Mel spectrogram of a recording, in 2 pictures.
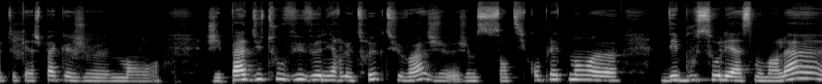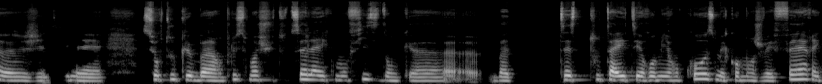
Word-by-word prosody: te 170 +1 -11
cache 170 0 -4
pas 205 -1 +1
que 195 -2 -5
je 170 0 -7 0.2
m'en 155 0 -9 0.4
j'ai 155 0 -6
pas 210 +6 +7
du 235 +2 -2
tout 250 0 -2
vu 230 +1 0
venir 205 -2 0
le 185 -2 -1
truc, 235 +7 -2
tu 220 - 0
vois? 190 +7 0
Je 170 -7 -7
je 170 - -9
me 170 - -4
suis 165 0 +6
sentie 165 0 +1
complètement, 225 +2 -1
heu, 190 -1 +3 0.5
déboussolée 200 +2 +5
à 175 - +2
ce 180 +1 +7
moment-là, 215 +9 +1 0.2
heu, - - -5
j'ai 170 0 -8
dit: 190 - -16
«Mais» 165 -2 -3 0.4
surtout 215 +2 0
que 210 -1 -1
bah, 185 -2 +1
en 170 - -7
plus 220 +4 -1
moi 210 - -2
je 205 - -6
suis 200 -2 -12
toute - - -12
seule 230 -2 +5
avec 205 -1 -3
mon 195 -1 -9
fils 230 +1 -1
donc 175 -2 -7
heu, 170 0 -5 0.5
bah, 170 0 -4 0.5
tu 210 - +5
sais 205 0 +2
tout 220 +1 -10
a 200 -3 +6
été 195 0 +1
remis 190 0 -2
en 180 - -7
cause: 250 +5 +2
«Mais 190 -4 -4
comment 185 0 -7
je 165 - -8
vais 165 - -3
faire 230 +8 +1
et 190 - -5
195 Hz, 225 wpm, -24 LUFS, 170-215 Hz, 0.5 s, pas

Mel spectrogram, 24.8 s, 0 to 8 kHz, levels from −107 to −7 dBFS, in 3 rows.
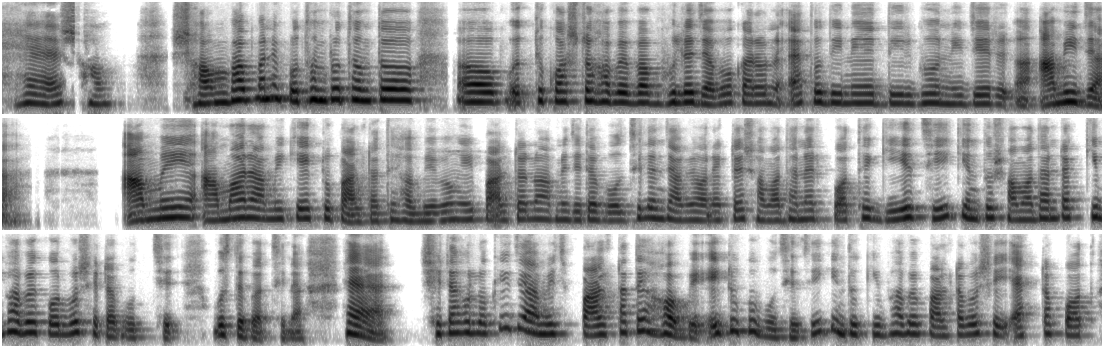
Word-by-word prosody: হ্যাঁ, 195 -3 0
স - - -9 0.9
সম্ভব 215 +8 +5
মানে 285 +2 +6
১ম, 245 +3 +7
১ম 275 -1 +6
তো 270 - +10 0.6
আ - - +7 0.4
একটু 250 +4 -1
কষ্ট 235 0 +2
হবে 220 -1 +4
বা, 210 - +7
ভুলে 220 +2 +4
যাব। 175 0 +1 0.2
কারণ 200 0 -1 0.2
এতদিনে 210 -2 -1 0.2
দীর্ঘ 190 -1 -4 0.2
নিজের 185 0 -3 0.2
আ - - -2 0.2
আমি 215 +5 +5
যা, - - +1 1.0
আমি 210 +6 +2 0.3
আমার 210 +6 +1
আমিকে 210 +1 -5
একটু 220 0 -5
পাল্টাতে 160 +4 -3
হবে 165 -1 -5
এবং 180 +2 -5
এই 195 - -7
পাল্টানো 195 +3 -4
আপনি 195 0 -8
যেটা 190 +1 -3
বলছিলেন 195 +7 -4
যে - - -2
আমি 180 +1 -7
অনেকটাই 180 +3 -7
সমাধানের 190 +3 -6
পথে 185 +5 -4
গিয়েছি। 225 +4 0 0.2
কিন্তু 230 -2 -1
সমাধানটা 215 +4 -2
কীভাবে 255 +1 +2
করবো 220 +1 0
সেটা 205 -8 -3
বুঝছি 155 -1 -8 0.4
বুঝতে 210 -3 +1
পারছি - - -6
না। - - -5 0.4
হ্যাঁ? - - +4 0.4
সেটা 235 +1 -1
হল 255 -1 0
কি? - - -9
যে 330 - 0
আমি 225 0 +2
চ - - -15
পাল্টাতে 215 +7 +1
হবে 210 -10 +3
এইটুকু 280 +5 -1
বুঝেছি। 160 +3 -6
কিন্তু 240 -6 0
কীভাবে 230 +2 -3
পাল্টাবো 200 +3 -3
সেই 210 -4 -4
একটা 190 +5 -8
পথ 200 0 -1
210 Hz, 160 wpm, -21 LUFS, 185-230 Hz, 1.0 s, তো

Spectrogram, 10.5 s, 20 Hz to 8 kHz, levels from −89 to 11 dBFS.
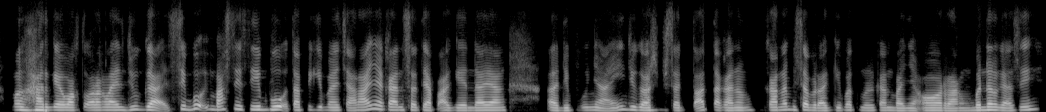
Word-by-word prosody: menghargai 200 -1 +3
waktu 190 +2 -2
orang 190 0 +2
lain 195 0 +2
juga. 220 -2 +2 0.2
Sibuk, 255 0 -1
pasti 245 +4 -1
sibuk, 230 0 +3
tapi 195 +1 -1
gimana 195 -2 -2
caranya 195 +9 +1
kan 200 -1 +4
setiap 190 -2 +1
agenda 180 0 0
yang, 185 0 +3 0.5
eee, 180 -1 +2
dipunyai 180 +1 -3
juga 195 -4 +2
harus 180 - -4
bisa 185 -2 -4
ditata 195 +3 -3
karno 180 +1 0 0.2
karena 190 +2 +2
bisa 210 0 +1
berakibat 180 +1 -2
memberikan 180 -1 -5
banyak 160 -1 -1
orang. 175 -3 +2 0.2
Bener 200 +3 +5
nggak 170 -1 0
sih? 210 +3 -2
190 Hz, 180 wpm, -22 LUFS, 180-205 Hz, 0.5 s, Bener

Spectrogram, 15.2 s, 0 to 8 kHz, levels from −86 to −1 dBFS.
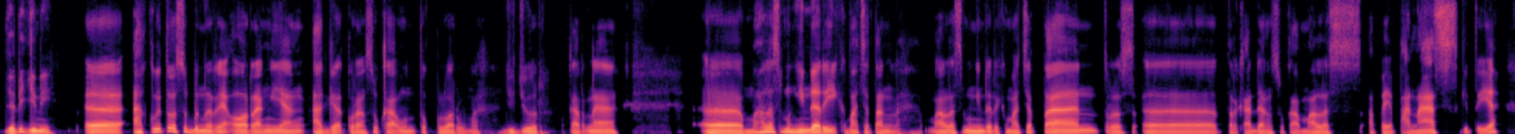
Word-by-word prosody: jadi 120 +6 +4
gini, 105 - +3 0.2
eee, 130 0 +6
aku 145 +5 +1
itu 200 - -2
sebenarnya 130 -3 +1
orang 125 +2 +2
yang 120 -2 -1
agak 120 -2 -1
kurang 110 -3 -2
suka 130 0 -3
untuk 110 0 -5
keluar 105 -2 -2
rumah, 90 -2 -8 0.2
jujur, 95 -4 -1 0.3
karena, 115 +4 -1 0.8
eee, 110 -1 +5
males 140 +8 +2
menghindari 135 -3 +5
kemacetan 120 -10 -4
lah, 70 - -20 0.2
males 115 +4 -1
menghindari 110 -3 +1
kemacetan, 130 +4 +1
terus, 105 0 -4
eee, 95 -2 -1
terkadang 100 -1 -4
suka 95 -3 -7
malas, 100 0 -4
apa 115 -3 -6
ya, 90 - -6
panas, 120 +3 0
gitu 100 - -6
ya, 145 +7 +1
115 Hz, 135 wpm, -24 LUFS, 100-130 Hz, 0.8 s, eee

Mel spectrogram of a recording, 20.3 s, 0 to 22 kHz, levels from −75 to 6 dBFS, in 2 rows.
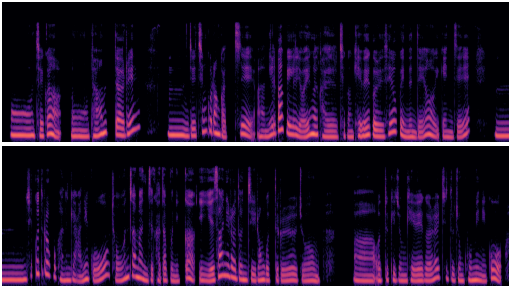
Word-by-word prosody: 어 205 -1 +4
제가 210 +6 +2 0.2
어 175 -2 +1
다음 210 +10 +4 0.2
달에 220 - +2 0.6
음 210 -2 +4
인제 195 +1 0
친구랑 305 - +1
같이 205 - -1
한 165 -1 -3
1 225 +7 +1
박 355 +4 +3
2 255 - +4
일 215 -3 +2
여행을 205 +9 +4
갈 160 -5 -1
지금 160 0 -3
계획을 185 -1 +2
세우고 285 - 0
있는데요 160 +5 0
이게 165 - -7
인제 155 - -3 0.5
음 185 0 +2
식구들하고 330 - -3
가는 175 -6 -1
게 190 - -4
아니고 180 - -1
저 170 - -6
혼자만 245 - +2
인제 170 0 0
가다 175 +1 -4
보니까 170 +7 -3
이 170 -3 -2
예산이라든지 210 - +2
이런 180 +3 +1
것들을 170 -1 -3
좀 160 -1 -3 0.7
아 160 -3 -2
어떻게 175 +3 -4
좀 165 -1 -3
계획을 165 +1 -1
할지도 225 -6 -4
좀 165 -1 -3
고민이고 175 +2 0
185 Hz, 270 characters per minute, -27 LUFS, 165-225 Hz, 0.7 s, 어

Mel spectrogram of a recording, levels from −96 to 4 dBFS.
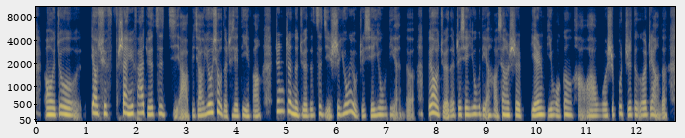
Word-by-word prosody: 然 195 - +4
后 195 -1 +8
就 190 -3 +2 0.2
要 240 -2 +3
去 225 0 0 0.2
善 255 -5 +4
于 220 - +7
发 245 +2 -2
掘 200 -3 +1
自 215 +2 -4
己 190 0 -10
啊， - - -4
比 160 - -8
较 170 +2 -1
优 250 +5 +5
秀 265 -1 +2
的 150 - -3
这 - - -11
些 165 -2 0
地 160 -2 -1
方， 155 +2 -4 0.3
真 295 0 -1
正 285 -5 +3
地 195 - +7
觉 165 -1 0
得 175 +1 -4
自 205 +4 -5
己 165 -3 -5
是 195 +5 -1
拥 245 +6 +1
有 200 - +1
这 155 +1 -7
些 170 0 -1
优 190 +1 0
点 185 0 -9
的， - - -10 0.2
不 - - -3
要 240 -2 +5
觉 190 - -2
得 165 +2 -4
这 190 +2 -2
些 190 +1 +1
优 205 +2 -2
点 175 -3 -2
好 170 -1 -5
像 185 +2 +3
是 175 -1 +1 0.2
别 175 +1 +4
人 195 0 +6
比 170 -1 -2
我 170 -3 -3
更 185 +1 0
好 - - -11
啊， 160 0 -2
我 165 0 -5
是 180 - -2
不 215 +4 -5
值 185 -1 -2
得 180 0 -2
这 190 +1 -3
样 175 -2 -3
的。 - - -5
185 Hz, 290 characters per minute, -23 LUFS, 170-205 Hz, 0.3 s, 后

